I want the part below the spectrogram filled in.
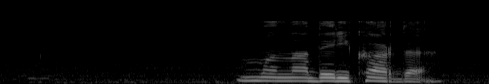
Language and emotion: Russian, neutral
